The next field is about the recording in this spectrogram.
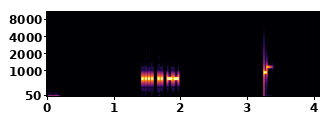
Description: Morse code, heard as a keyed tone, about 50 wpm, 700 Hz. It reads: HIM
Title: Top 100 Words 50wpm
